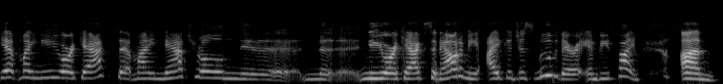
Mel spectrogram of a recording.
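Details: Stuttering in an adult woman, onset at age eight; open about her stutter.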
